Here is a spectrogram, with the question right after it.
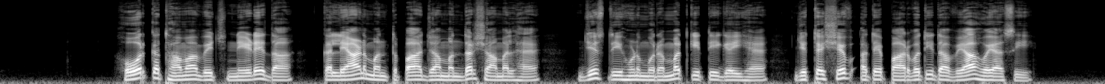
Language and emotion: Punjabi, neutral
